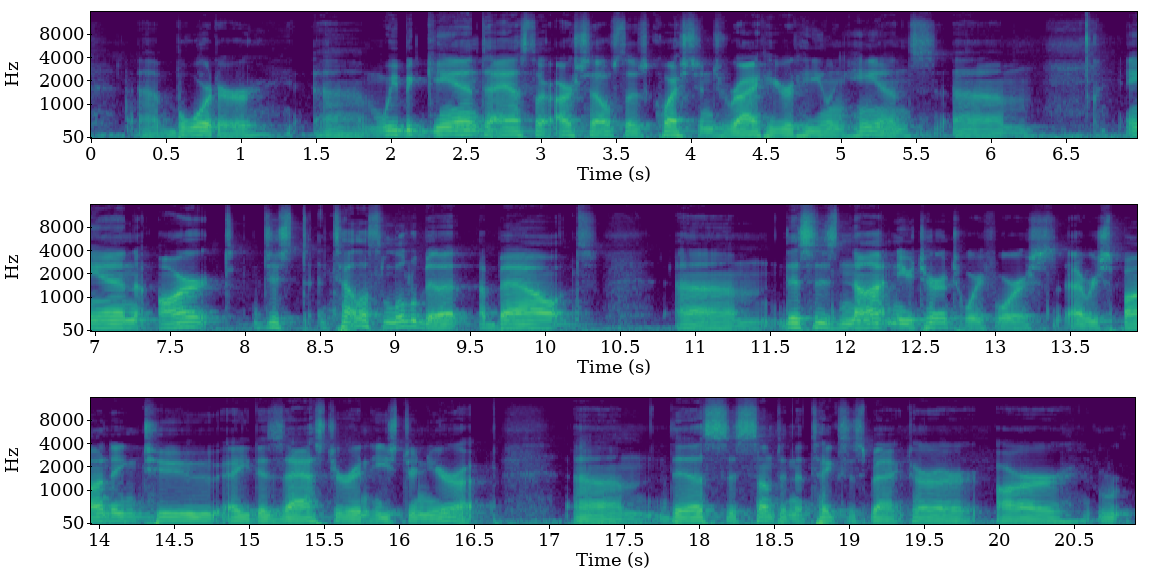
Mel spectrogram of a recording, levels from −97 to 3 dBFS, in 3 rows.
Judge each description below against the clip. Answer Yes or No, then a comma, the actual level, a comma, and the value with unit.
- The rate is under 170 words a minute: Yes, average, 150 wpm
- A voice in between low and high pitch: No, low, 105 Hz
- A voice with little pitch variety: Yes, narrow, 2.2 semitones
